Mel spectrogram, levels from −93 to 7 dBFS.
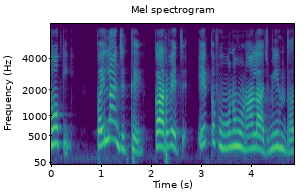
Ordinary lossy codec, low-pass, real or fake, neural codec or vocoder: none; 7.2 kHz; fake; vocoder, 44.1 kHz, 80 mel bands, Vocos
